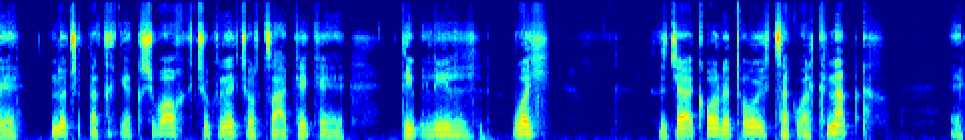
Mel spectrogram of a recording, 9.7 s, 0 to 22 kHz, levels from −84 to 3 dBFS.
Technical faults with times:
0.00-9.65 Opus compression

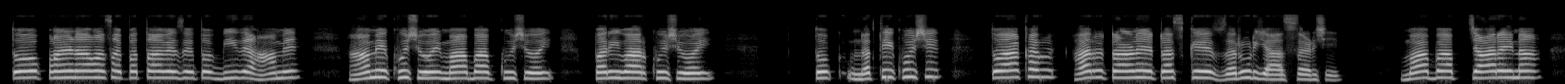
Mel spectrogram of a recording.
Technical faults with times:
0.00-15.65 Nellymoser compression

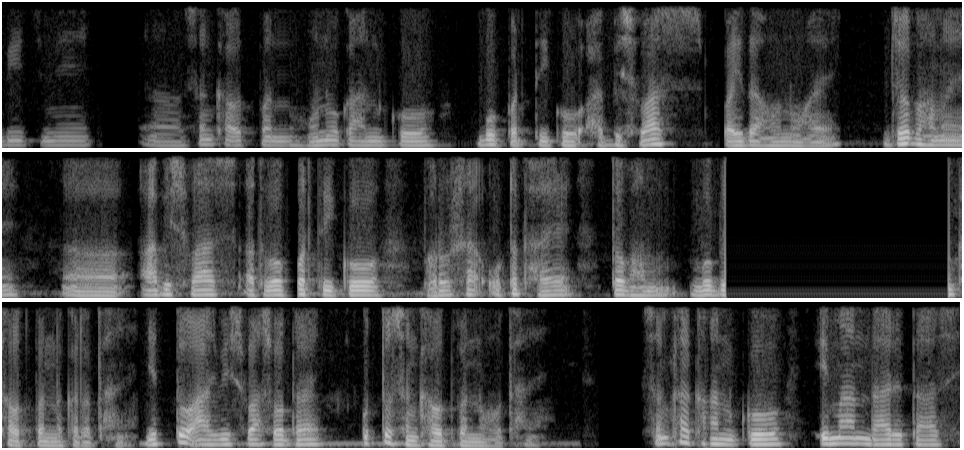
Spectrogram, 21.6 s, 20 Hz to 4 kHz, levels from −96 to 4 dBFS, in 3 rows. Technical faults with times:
0.29-4.48 automatic gain rising
2.08-2.18 burst of packet loss
2.88-2.92 short concealed packet loss
4.28-4.32 short concealed packet loss
8.18-8.24 short concealed packet loss
9.34-9.45 burst of packet loss
11.38-11.42 short concealed packet loss
12.63-14.31 audio dropout to a faint residue
19.68-19.74 short concealed packet loss

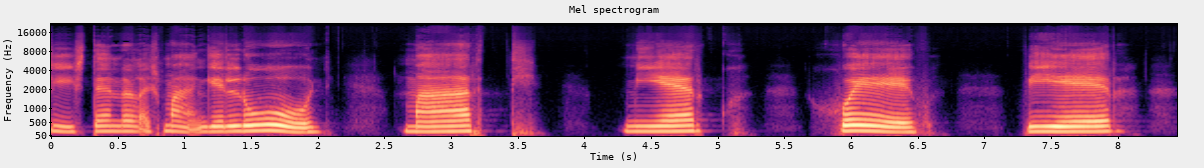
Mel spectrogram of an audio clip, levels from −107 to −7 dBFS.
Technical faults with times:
none

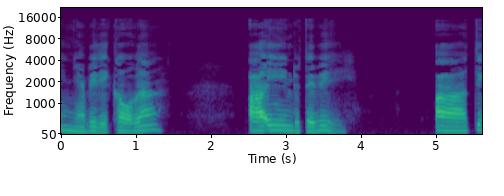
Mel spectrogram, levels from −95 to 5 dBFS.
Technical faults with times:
0.00-5.62 HE-AAC compression

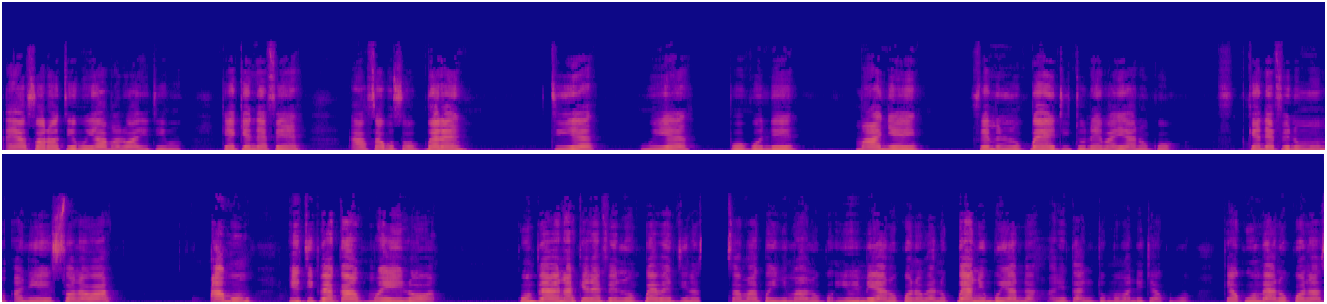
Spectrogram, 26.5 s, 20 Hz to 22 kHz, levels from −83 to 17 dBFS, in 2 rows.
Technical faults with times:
20.22-20.51 playback stall

